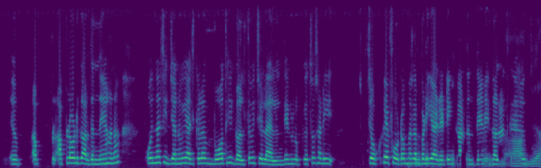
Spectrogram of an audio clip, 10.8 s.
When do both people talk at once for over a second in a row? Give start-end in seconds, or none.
8.2-9.8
